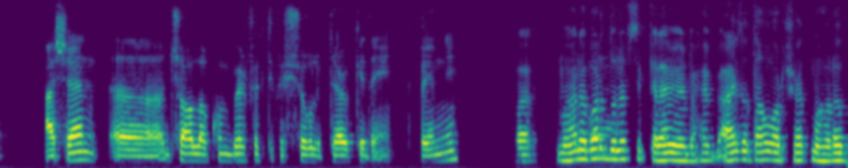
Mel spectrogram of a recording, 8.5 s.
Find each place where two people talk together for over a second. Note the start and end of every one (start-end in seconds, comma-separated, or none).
none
